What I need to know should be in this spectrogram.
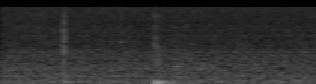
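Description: An arm thumps down on a desk.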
